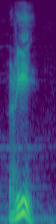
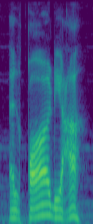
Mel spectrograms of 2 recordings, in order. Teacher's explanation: If the Ra has a kasra, it will read light. It is just like when you smile, ri. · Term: light Ra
